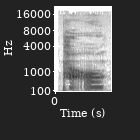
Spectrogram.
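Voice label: "pou", Mandarin, tone 3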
